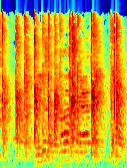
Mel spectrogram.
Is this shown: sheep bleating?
no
